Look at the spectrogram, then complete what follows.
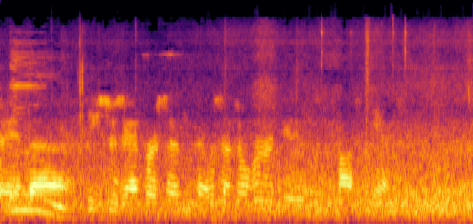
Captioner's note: radio chatter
